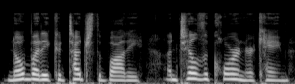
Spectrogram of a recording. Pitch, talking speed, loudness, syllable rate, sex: 210 Hz, 185 wpm, -16 LUFS, 5.7 syllables/s, female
